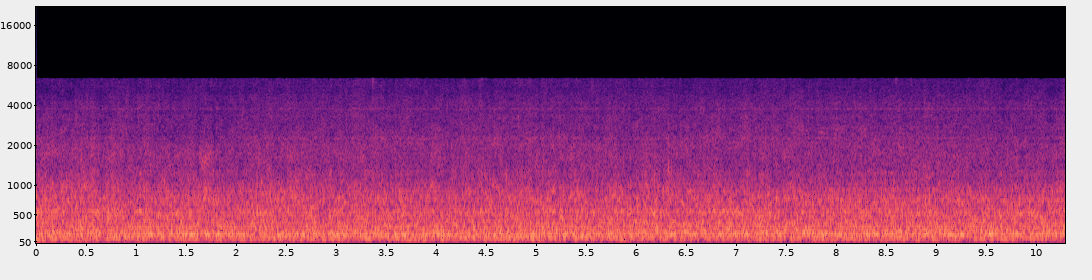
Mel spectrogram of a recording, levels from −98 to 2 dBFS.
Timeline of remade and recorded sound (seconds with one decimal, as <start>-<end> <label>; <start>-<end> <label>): 0.0-7.7 remade; 7.7-9.2 recorded; 9.2-10.3 remade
